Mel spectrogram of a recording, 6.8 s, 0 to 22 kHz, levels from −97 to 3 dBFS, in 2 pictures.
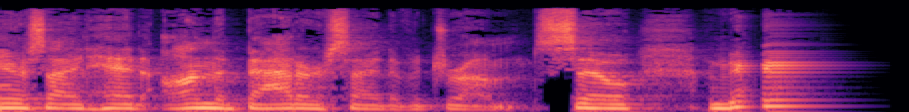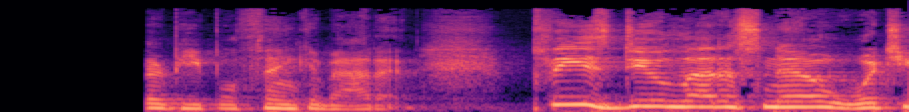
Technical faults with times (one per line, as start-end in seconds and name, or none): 2.71-2.75 short concealed packet loss
2.77-2.87 burst of packet loss
2.89-3.97 long network dropout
